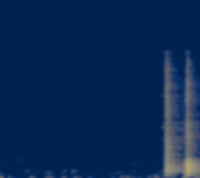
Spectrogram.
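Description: Near silence, then about a second and a half in, two short, sharp noisy bursts close together, each trailing off quickly.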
